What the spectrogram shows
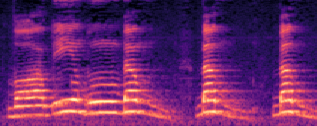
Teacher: Harus ada dia tekanan yang kuat. Tekanan yang kuat di makhrajnya, yaitu geraham atas bagian dalam.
